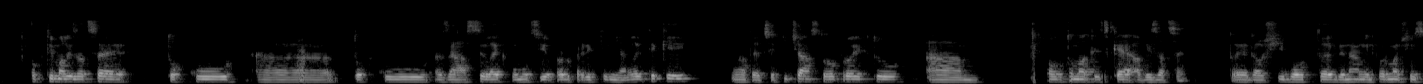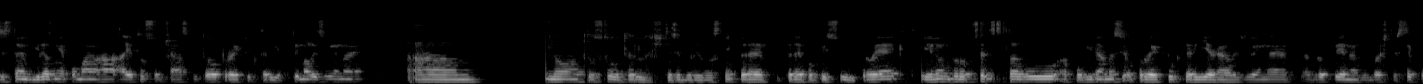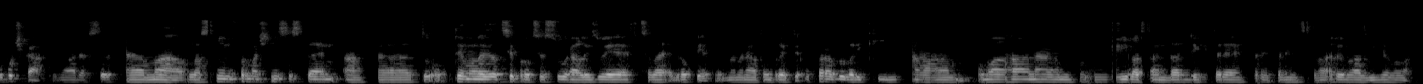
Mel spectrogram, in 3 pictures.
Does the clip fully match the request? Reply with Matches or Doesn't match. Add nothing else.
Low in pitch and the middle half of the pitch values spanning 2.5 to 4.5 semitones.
Doesn't match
